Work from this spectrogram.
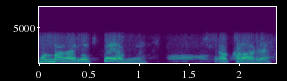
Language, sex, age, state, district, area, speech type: Santali, male, 60+, Odisha, Mayurbhanj, rural, conversation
